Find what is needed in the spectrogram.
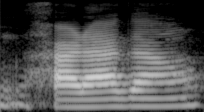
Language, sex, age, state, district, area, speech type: Assamese, female, 30-45, Assam, Golaghat, urban, spontaneous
